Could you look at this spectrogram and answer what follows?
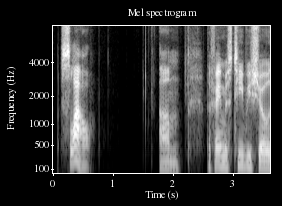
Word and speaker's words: Slough: And I believe they pronounce it slow. Um the famous TV show The Office, which originated in a uh British television TV show, uh took place in slow.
